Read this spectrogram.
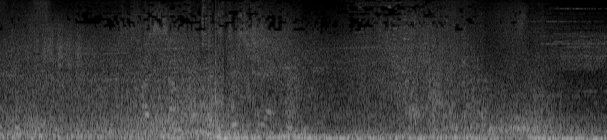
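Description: A structure bursts with a loud, rumbling explosion.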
